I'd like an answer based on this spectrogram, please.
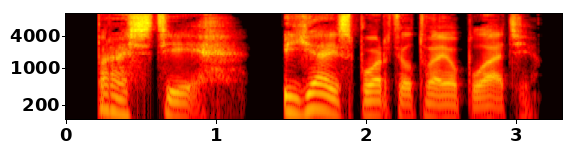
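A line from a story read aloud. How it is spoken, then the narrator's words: Strained, at a loss. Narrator (Russian): юноша растерял все слова, удалось выдавить из себя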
